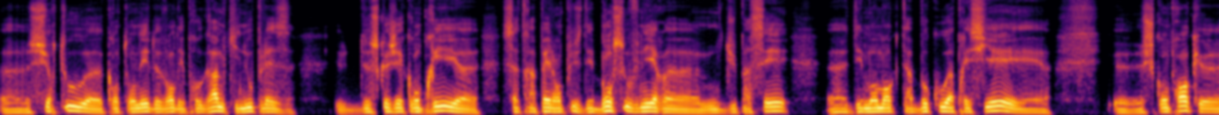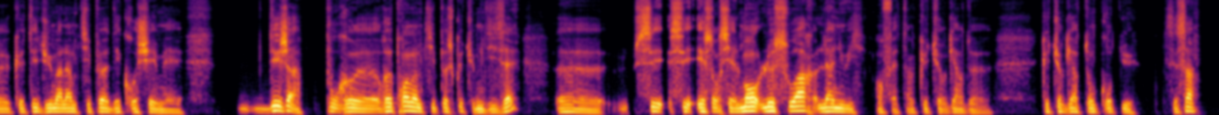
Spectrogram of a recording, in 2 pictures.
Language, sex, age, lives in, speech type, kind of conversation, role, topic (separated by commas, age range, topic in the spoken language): French, male, 40-44, France, conversation, advice, advisor, Comment le temps passé sur les écrans nuit-il à votre sommeil ?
